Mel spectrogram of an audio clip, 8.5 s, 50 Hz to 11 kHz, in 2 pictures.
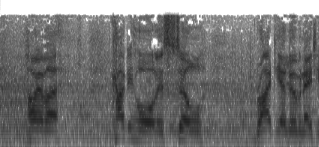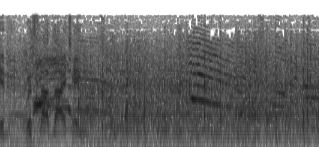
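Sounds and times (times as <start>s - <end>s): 
speech: 0.4s - 0.9s, 1.5s - 5.8s
outdoor crowd noise and murmuring voices: 0.8s - 8.5s
fireworks display crackling and popping: 4.2s - 8.5s.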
